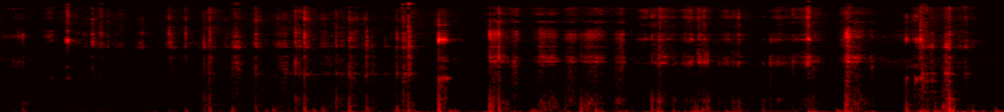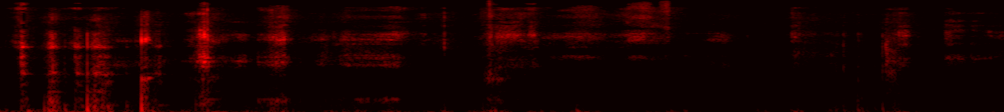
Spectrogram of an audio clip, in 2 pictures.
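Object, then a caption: Jointed wooden artist's hand model. Fingernails scratch and stroke the palm and fingers of a solid, jointed, life-sized wooden artist's hand model. The result is quiet, dense scratching made of many short, dry ticks with a soft low thud beneath and a bright, papery rasp on top. It grows somewhat softer and sparser toward the end.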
